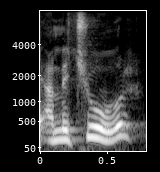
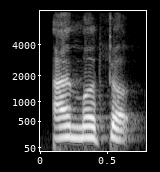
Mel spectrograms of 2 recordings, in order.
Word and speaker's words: amateur: the tada is an amateur some people say amateur but that's not the correct pronunciation the correct pronunciation is amateur and murder so try and say amateur so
